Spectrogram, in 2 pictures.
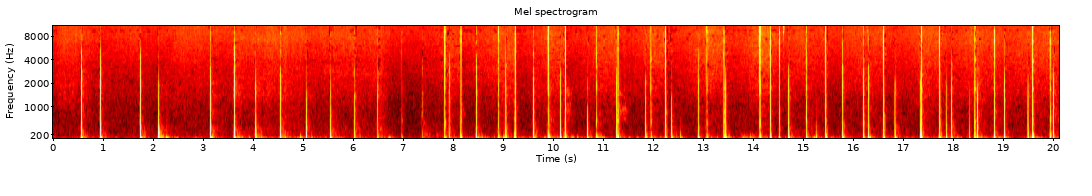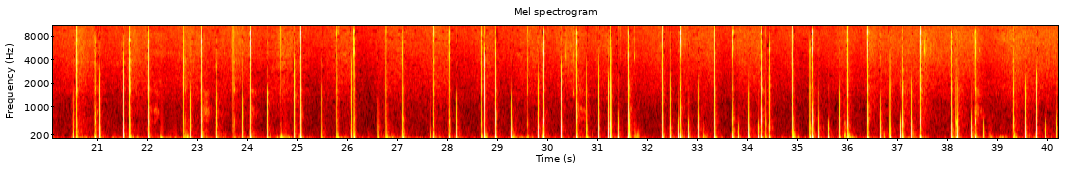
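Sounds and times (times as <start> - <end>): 
faint low hum: 0.0 - 40.2
crisp tapping clicks with a bright snap: 3.1 - 40.2.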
